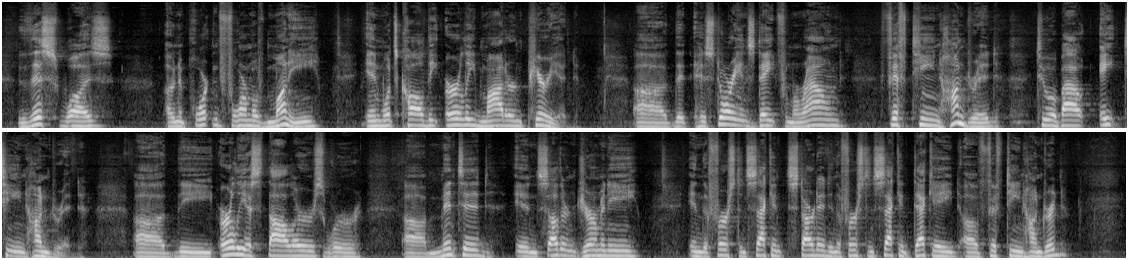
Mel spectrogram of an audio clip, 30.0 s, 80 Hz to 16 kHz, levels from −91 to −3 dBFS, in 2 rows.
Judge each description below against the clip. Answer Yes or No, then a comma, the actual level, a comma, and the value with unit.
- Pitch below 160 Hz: Yes, medium, 140 Hz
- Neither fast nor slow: No, slow, 95 wpm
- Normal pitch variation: Yes, average, 4.7 semitones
